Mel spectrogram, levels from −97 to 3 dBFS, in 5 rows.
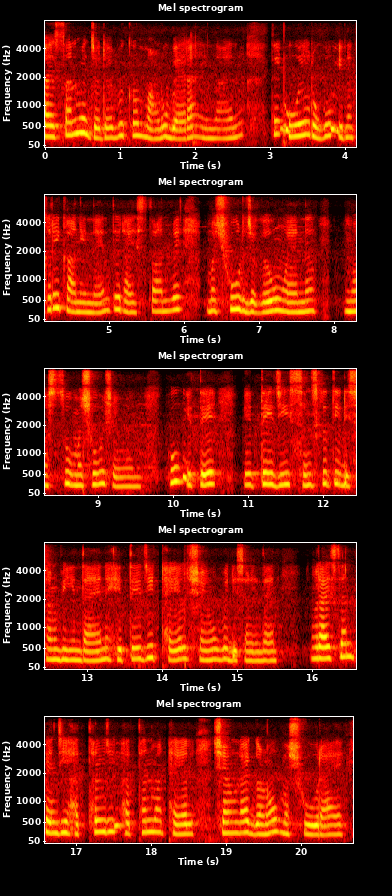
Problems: constant background noise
